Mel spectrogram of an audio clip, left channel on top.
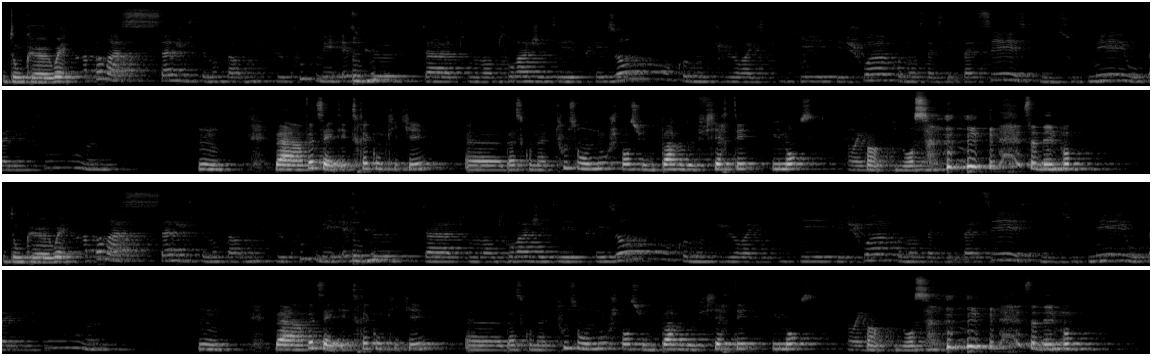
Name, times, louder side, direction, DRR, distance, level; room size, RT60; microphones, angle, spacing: voice 1, 0.0-0.7 3.5-3.8 13.4-15.8 16.1-19.6 20.1-22.2, left 3 dB, 40° left, 0.9 m, -31 dB
voice 2, 0.9-3.9 4.2-9.4 9.6-12.5 19.9-20.1 20.6-20.9 21.9-22.2, equal, 20° left, 3.0 m, -45 dB
15.5 x 13.0 x 5.0 m
head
